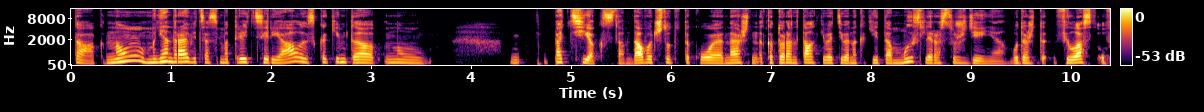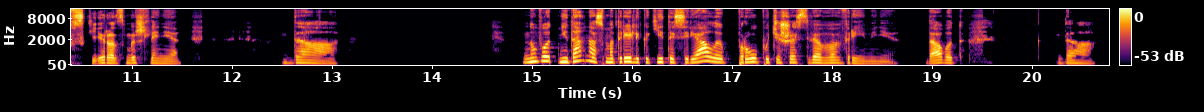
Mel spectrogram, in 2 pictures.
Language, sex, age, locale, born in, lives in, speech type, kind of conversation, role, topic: Russian, female, 40-44, ru-UA, Ukraine, United States, conversation, podcast, guest, Почему одни сериалы становятся феноменом, а другие забываются?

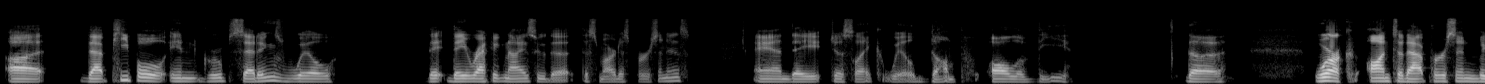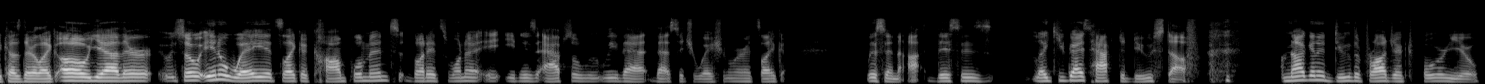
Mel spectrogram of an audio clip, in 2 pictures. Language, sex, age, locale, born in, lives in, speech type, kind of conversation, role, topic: English, male, 30-34, en-US, United States, United States, conversation, unstructured, none, How do you handle situations when you feel treated unfairly?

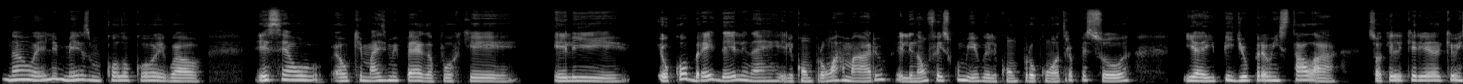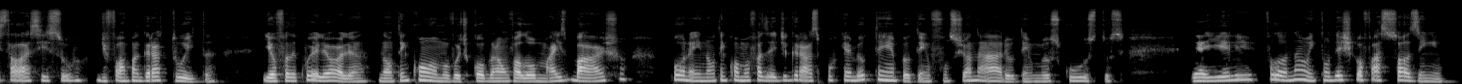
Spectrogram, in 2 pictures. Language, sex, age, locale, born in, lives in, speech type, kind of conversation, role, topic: Portuguese, male, 25-29, pt-BR, Brazil, Spain, conversation, advice, user, Como posso reduzir as interrupções e manter o foco durante o trabalho?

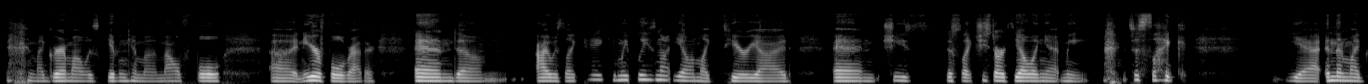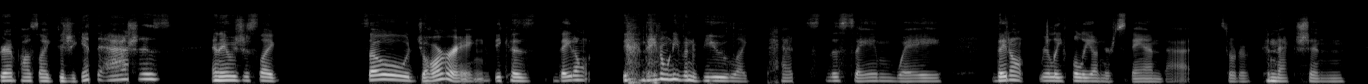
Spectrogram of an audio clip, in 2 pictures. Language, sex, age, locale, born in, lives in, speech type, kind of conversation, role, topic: English, female, 25-29, en-US, United States, United States, conversation, advice, user, How can I stop feeling lonely around other people?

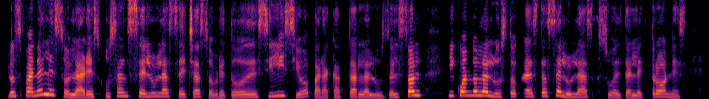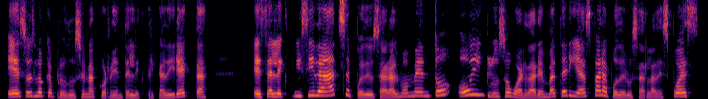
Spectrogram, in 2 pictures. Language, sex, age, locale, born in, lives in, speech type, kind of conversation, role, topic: Spanish, female, 50-54, es-MX, Mexico, Mexico, read, expert-assistant, expert, ¿De qué manera los paneles solares convierten la luz en electricidad?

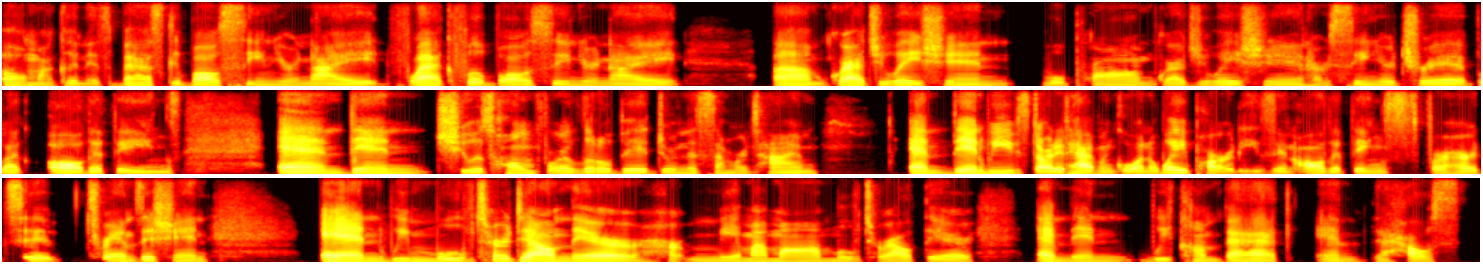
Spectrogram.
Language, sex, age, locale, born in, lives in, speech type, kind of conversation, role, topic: English, female, 40-44, en-US, United States, United States, conversation, advice, user, How can I cope with grief that still feels raw?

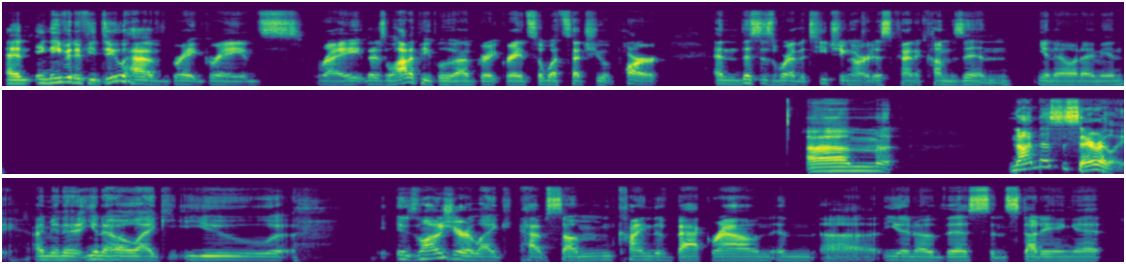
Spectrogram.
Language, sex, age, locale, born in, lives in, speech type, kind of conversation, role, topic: English, male, 35-39, en-US, United States, United States, conversation, advice, advisor, How can I regain motivation during a tough time?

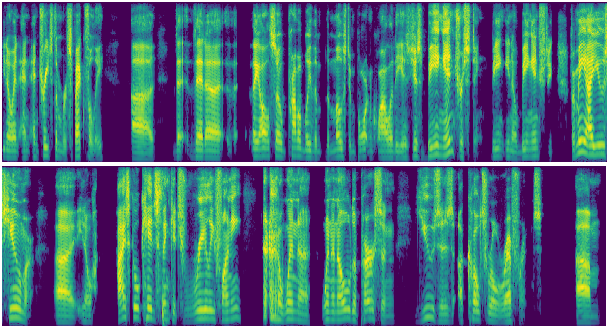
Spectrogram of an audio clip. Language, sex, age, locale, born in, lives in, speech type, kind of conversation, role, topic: English, male, 45-49, en-US, United States, United States, conversation, podcast, guest, How do great teachers inspire and connect with their students to make learning meaningful?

